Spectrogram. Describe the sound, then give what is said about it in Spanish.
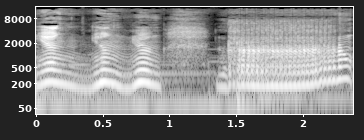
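A voice imitates a racing car engine: three quick rising-and-falling revs, then a long, loud, buzzing drone that climbs slightly before cutting off. “Ellos también utilizan estos sonidos binaurales, porque por ejemplo estás jugando que tú eres corredor, vas en un carro de carrera y te ponen el sonido como que estás”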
